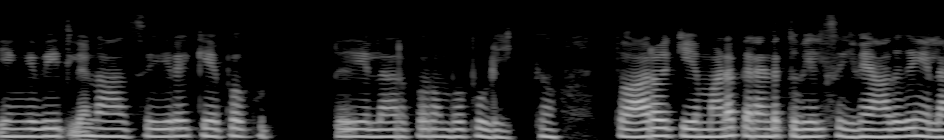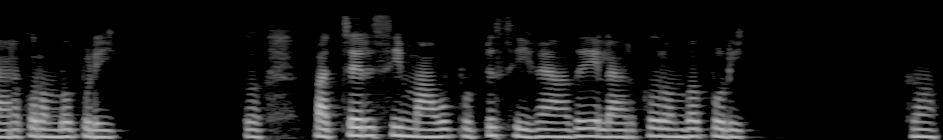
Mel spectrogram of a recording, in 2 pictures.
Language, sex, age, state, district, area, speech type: Tamil, female, 18-30, Tamil Nadu, Sivaganga, rural, spontaneous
